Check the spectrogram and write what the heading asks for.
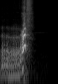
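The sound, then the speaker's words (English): A dog growls low and steadily for a moment, then lets out one sharp, loud bark before everything falls silent. “We meet Tito, Alexa's dog.”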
